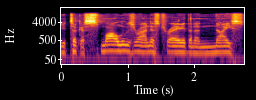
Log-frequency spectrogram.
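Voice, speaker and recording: Over a quiet background, a man speaks with a monotone, flat intonation. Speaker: day trading educator. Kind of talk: trading recap tutorial. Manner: fast; casual, conversational.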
